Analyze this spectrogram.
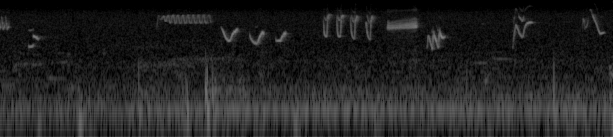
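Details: Asian pied starling in morning and evening song condition, a tutor recording for other birds: sparse scattered notes, a short buzzy trill, quick down-up slurs and sharp chips, against a quiet low rumble.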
